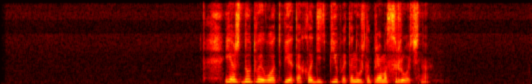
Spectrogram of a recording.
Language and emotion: Russian, angry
